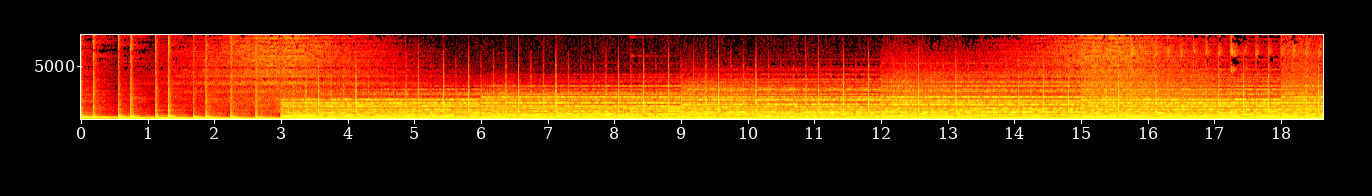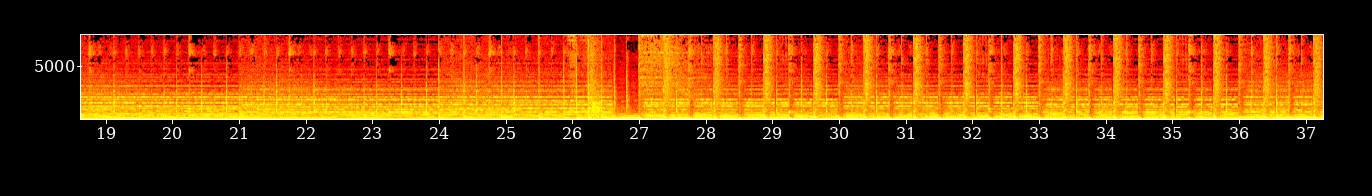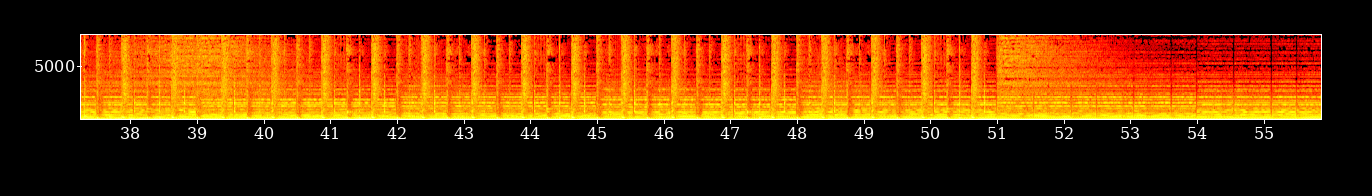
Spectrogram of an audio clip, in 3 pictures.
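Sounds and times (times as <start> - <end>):
rhythmic synths: 0.0 - 55.8.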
